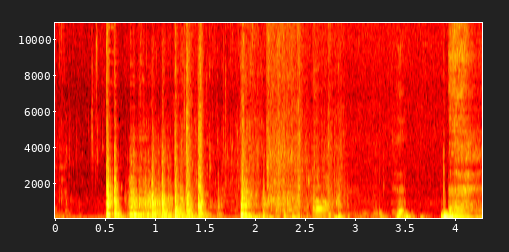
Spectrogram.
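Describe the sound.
Oars dip and pull through water in a few uneven strokes, each with a splash and wooden knock, with faint voices murmuring in between, as a boat is rowed out of shallow water onto a bay to meet a police boat.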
